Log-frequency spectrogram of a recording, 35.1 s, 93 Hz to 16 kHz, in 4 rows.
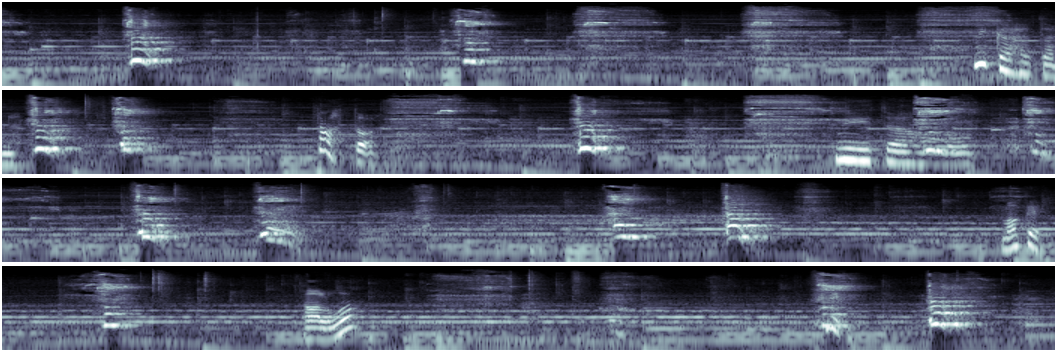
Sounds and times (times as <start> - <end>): Music: 0.0 - 35.1
Dog: 0.9 - 1.8, 3.7 - 4.2, 9.0 - 10.9, 12.0 - 15.7, 16.4 - 20.2, 22.5 - 25.1, 26.8 - 27.6, 33.0 - 34.6
Speech: 11.4 - 11.9, 15.7 - 16.9, 25.9 - 26.3, 28.8 - 29.4.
